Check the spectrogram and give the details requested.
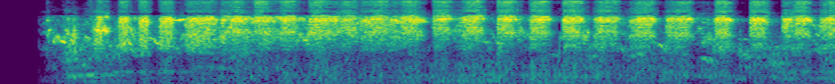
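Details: Several budgerigars, described as Australian parrots, chatter together in a dense, continuous stream of high chirps and warbles, with fast rhythmic pulses running through the whole stretch.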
